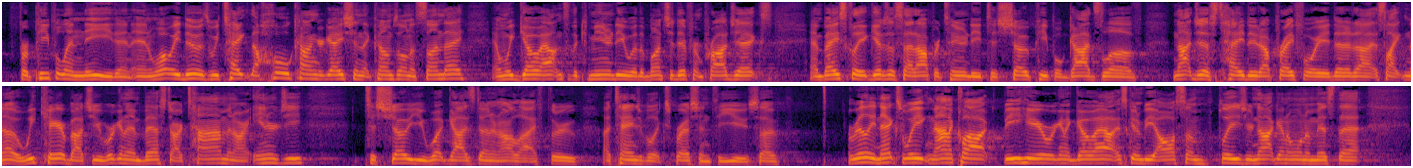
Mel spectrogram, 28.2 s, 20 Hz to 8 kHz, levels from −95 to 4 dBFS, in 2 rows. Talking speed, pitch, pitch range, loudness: 245 wpm, 140 Hz, 125-150 Hz, -28 LUFS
